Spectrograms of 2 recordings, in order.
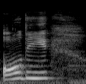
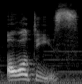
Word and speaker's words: Aldi: Say Aldi, or they also sometimes add an S that isn't there in the end. See, that's what I'm talking about. And say Aldi's. In Germany, we just say Aldi.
